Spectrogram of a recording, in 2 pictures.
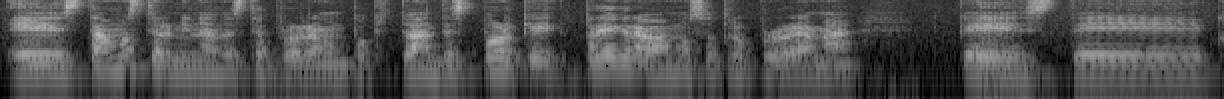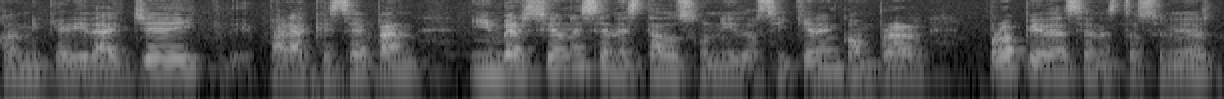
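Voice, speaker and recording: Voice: mid-range voice, normal speed. A talk show host, hosting in a casual, effusive and informal way.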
